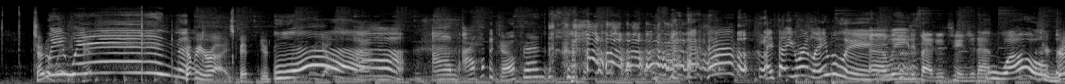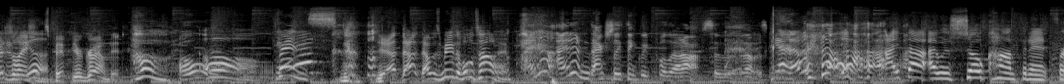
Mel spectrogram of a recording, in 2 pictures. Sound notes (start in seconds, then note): 0.0 imitating kissing; 5.5 group laughing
